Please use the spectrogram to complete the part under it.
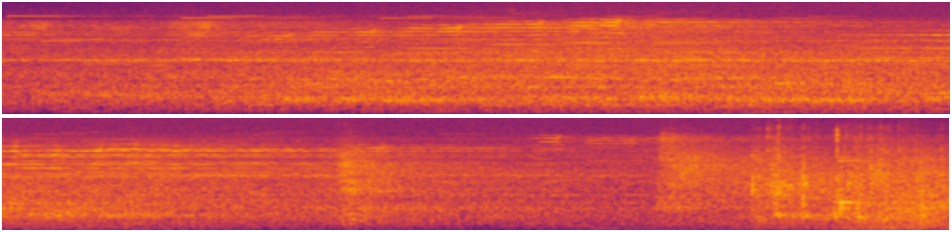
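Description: A moving train rumbles steadily with a broad, continuous rattling roar, holding an even level before a few sharper clattering bursts stand out toward the end.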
